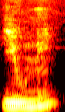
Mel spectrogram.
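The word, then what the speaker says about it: university: यूनिवर्सिटी होता है, देखिए इसे बहुत से बच्चे गलत प्रोनाउंसिएशन करते हैं, यूनिवर्सिटी। देखिए इसको प्रोनाउंसिएशन देखिए, यूनिवर्सिटी, यूनिवर्सिटी।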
